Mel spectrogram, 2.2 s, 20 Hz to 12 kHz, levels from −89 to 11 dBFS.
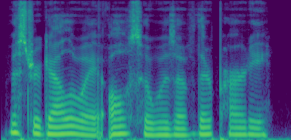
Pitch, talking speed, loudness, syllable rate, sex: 165 Hz, 190 wpm, -16 LUFS, 5.8 syllables/s, female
